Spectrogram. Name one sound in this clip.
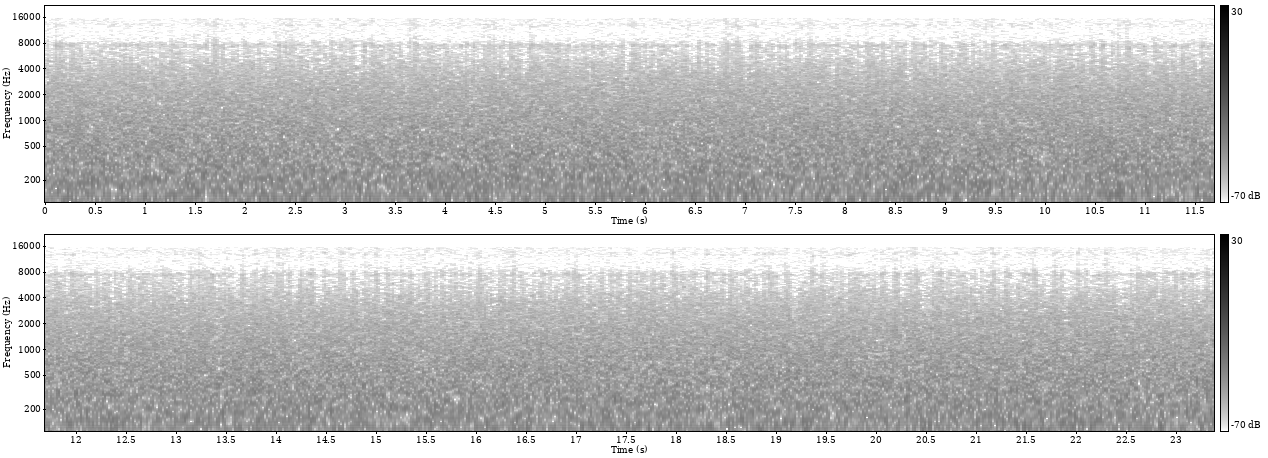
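Wind blows softly outdoors.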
